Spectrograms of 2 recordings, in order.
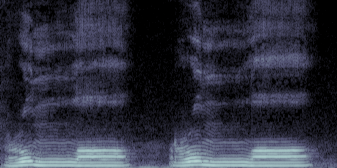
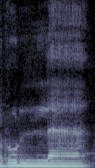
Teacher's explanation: Whenever you've got the name of Allah in the Adhan, the Lam will be full mouth.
